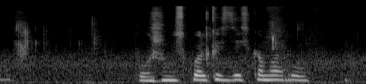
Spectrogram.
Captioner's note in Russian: очень много звуков из леса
